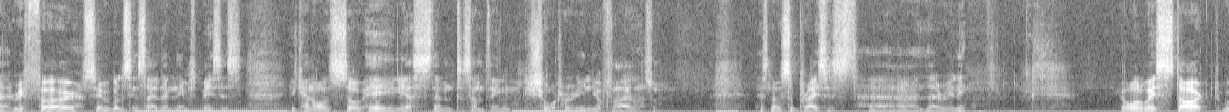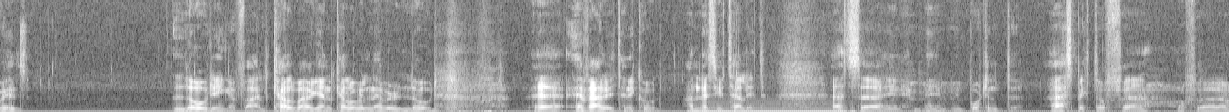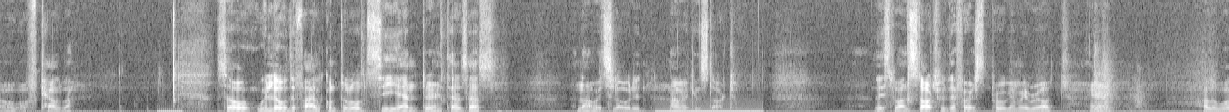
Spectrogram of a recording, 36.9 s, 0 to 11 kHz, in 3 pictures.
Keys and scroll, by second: 28.1 ctrl+alt+c, 28.9 Return, 33.6 alt+Return, 36.6 Escape.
